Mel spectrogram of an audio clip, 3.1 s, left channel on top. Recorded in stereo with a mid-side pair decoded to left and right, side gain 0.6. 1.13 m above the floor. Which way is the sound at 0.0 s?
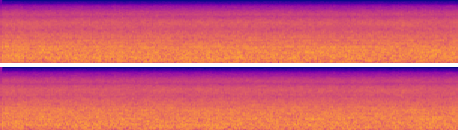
10° left.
